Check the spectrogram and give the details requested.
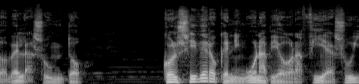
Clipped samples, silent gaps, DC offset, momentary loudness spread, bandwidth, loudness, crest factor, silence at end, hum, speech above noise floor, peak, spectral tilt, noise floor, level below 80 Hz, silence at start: under 0.1%; none; under 0.1%; 10 LU; 17.5 kHz; -21 LUFS; 18 dB; 0 s; none; 38 dB; -4 dBFS; -5 dB/octave; -58 dBFS; -38 dBFS; 0 s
